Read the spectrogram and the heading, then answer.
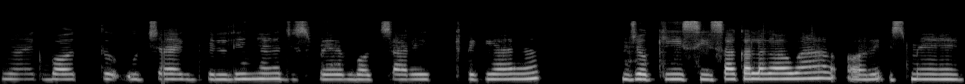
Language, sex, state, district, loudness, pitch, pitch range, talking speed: Hindi, female, Bihar, Jamui, -26 LUFS, 240 Hz, 230-250 Hz, 135 wpm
